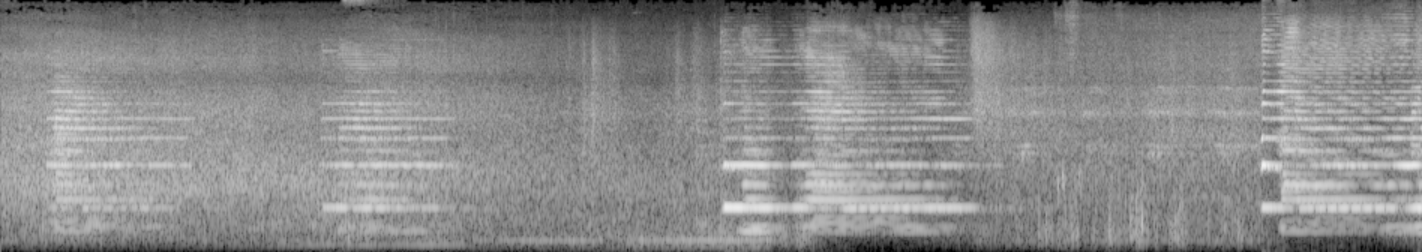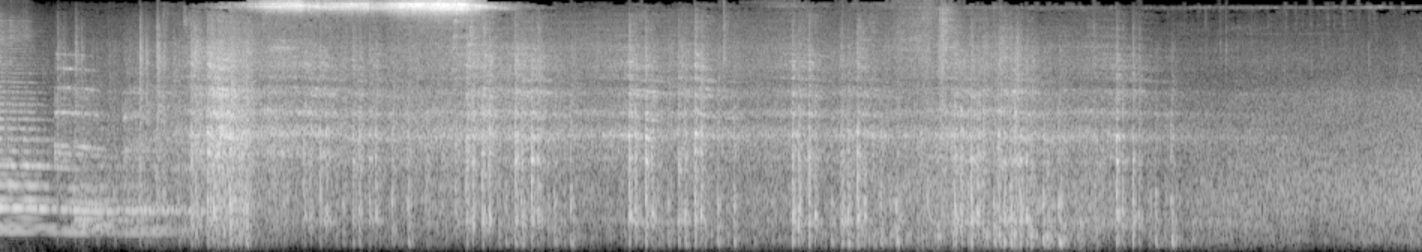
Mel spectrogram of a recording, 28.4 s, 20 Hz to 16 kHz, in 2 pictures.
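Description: NJ Transit ALP-45DP locomotive's horn sounding four blasts as it approaches, the first two short and the last two longer, with the pitch sliding on the last two. It then passes close by with its single Comet V car, with rapid clickety-clack of wheels over the rail joints and a brief high whine. On this line the locomotive runs on its diesel engines.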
